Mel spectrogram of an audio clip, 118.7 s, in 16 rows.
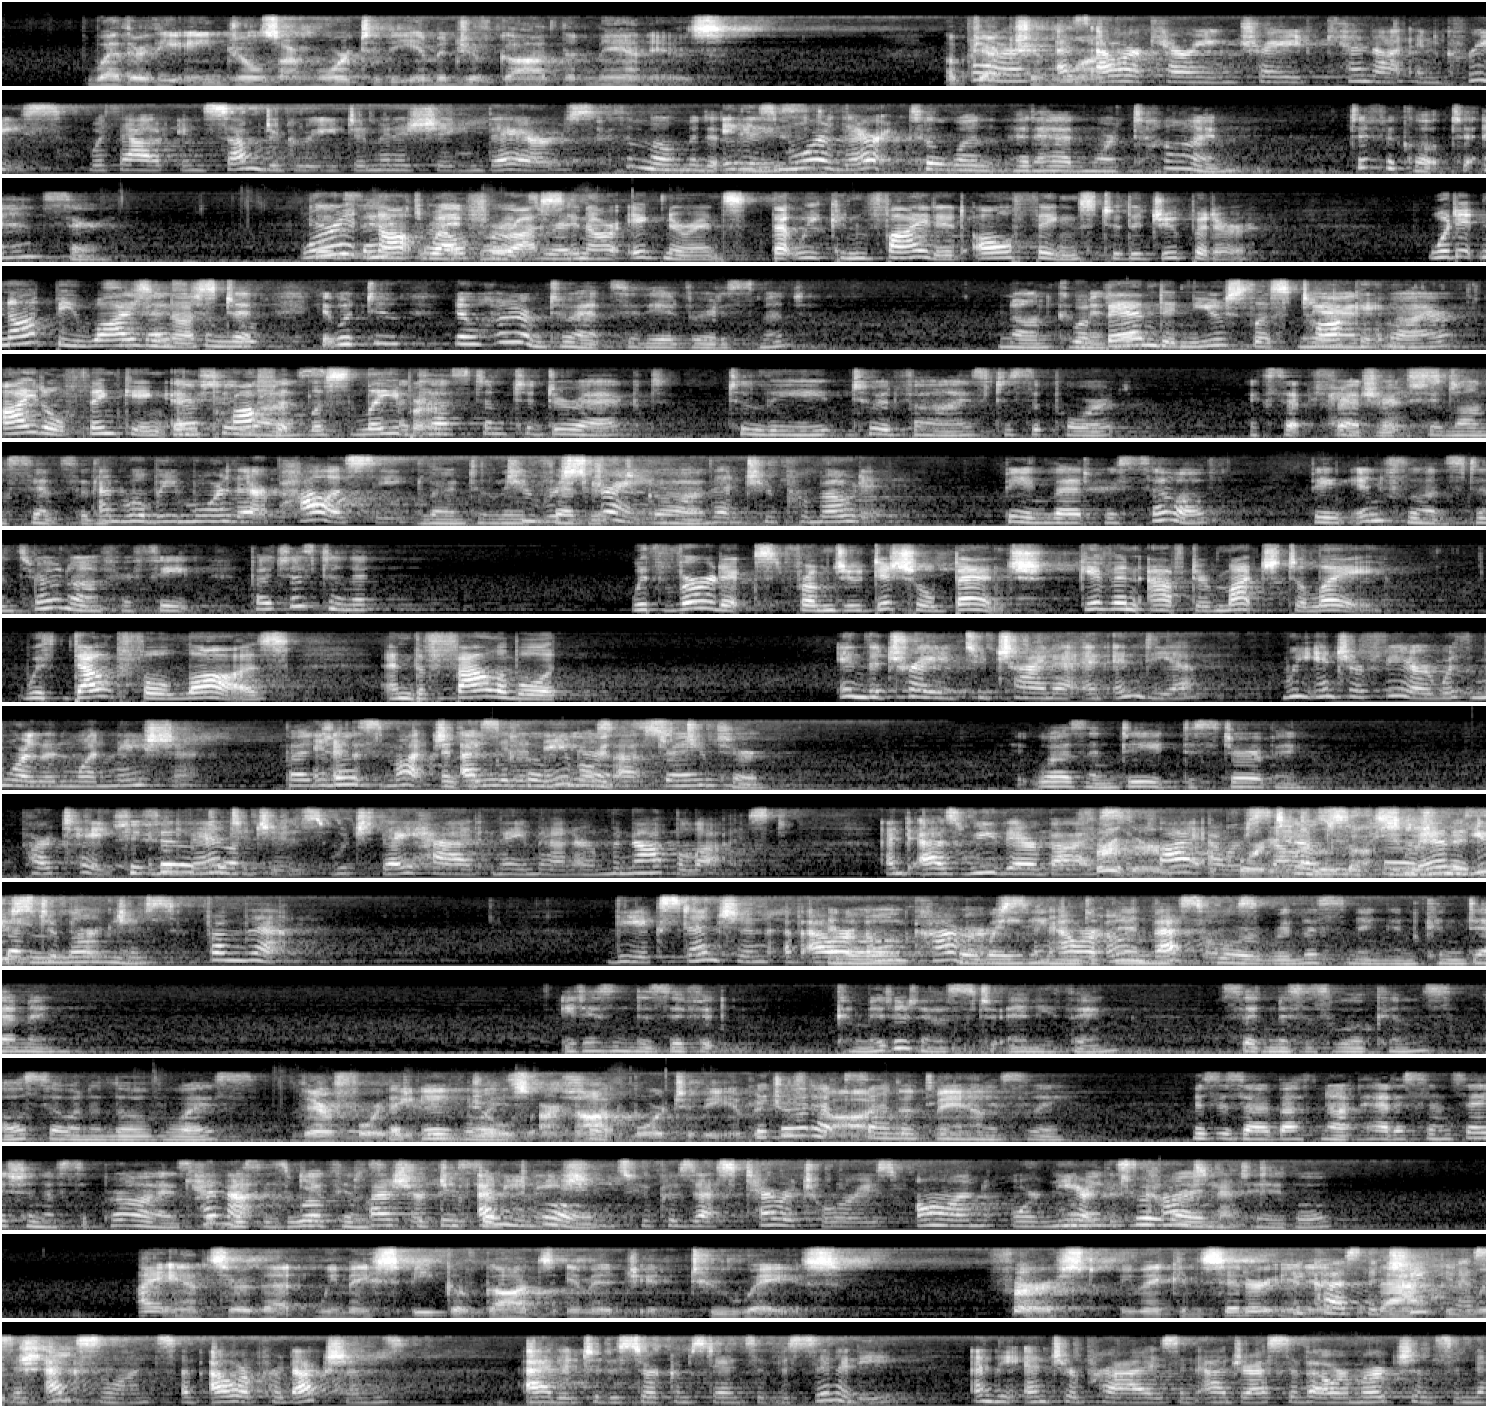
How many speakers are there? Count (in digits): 4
